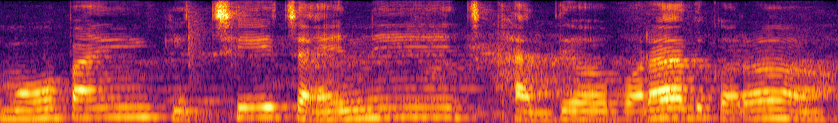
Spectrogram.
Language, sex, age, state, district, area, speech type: Odia, female, 60+, Odisha, Puri, urban, read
